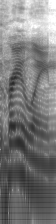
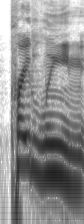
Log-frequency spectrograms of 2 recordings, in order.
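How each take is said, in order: First: The E vowel is short. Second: The E vowel is long. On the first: The speaker calls it wrong. "praline is weird. Like with the short E" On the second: The speaker calls it right. "Praline is quite nice"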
